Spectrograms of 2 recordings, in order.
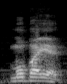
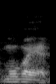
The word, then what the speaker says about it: Mobayed: joined with the lovely mobile am i pronouncing your name right mobile mobile okay that's it perfect spoken like a true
